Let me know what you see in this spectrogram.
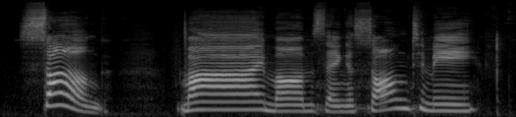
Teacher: when we see ng at the end of the word it makes a back of the tongue roof of your mouth sound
